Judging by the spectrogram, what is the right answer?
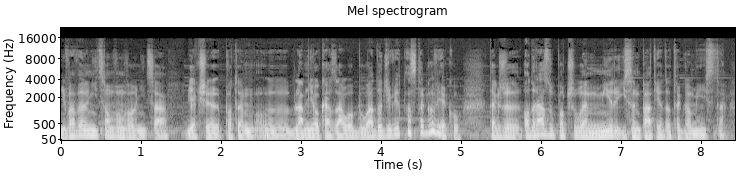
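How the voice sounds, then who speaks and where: This man has an unremarkable speaking voice, fairly low in pitch, with very even loudness throughout. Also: ordinary pitch variation, moderate pace. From Poland, Kraków. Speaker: tour guide. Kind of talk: informal travel recommendations for radio.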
